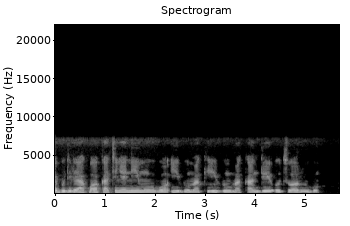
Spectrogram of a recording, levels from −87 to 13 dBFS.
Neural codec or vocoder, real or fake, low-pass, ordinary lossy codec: none; real; 7.2 kHz; Opus, 64 kbps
